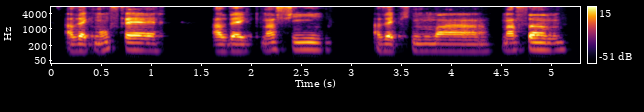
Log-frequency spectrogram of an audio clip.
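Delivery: avec said slowly, drawn out; slow model phrases. Shown as a demonstration. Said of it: "a palavra com como avec".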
